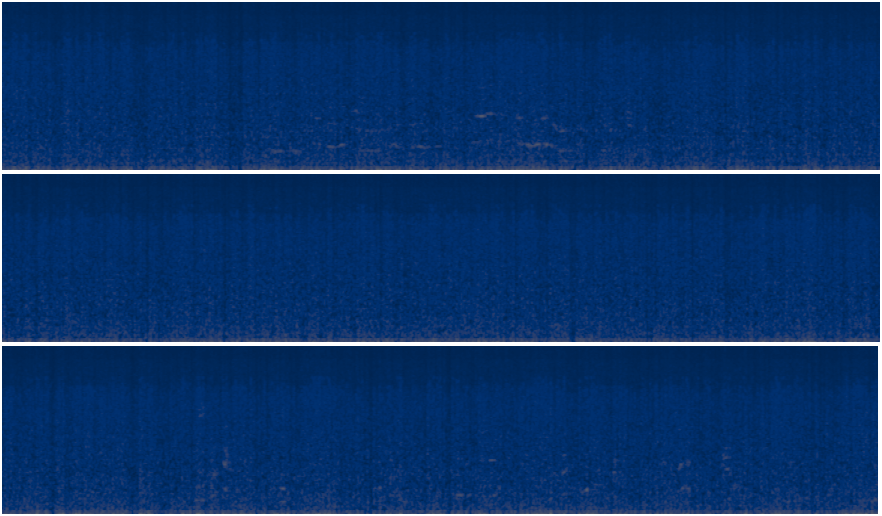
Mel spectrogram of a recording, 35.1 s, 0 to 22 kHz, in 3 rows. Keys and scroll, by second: 19.3 ctrl+c, 20.0 ctrl+v.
